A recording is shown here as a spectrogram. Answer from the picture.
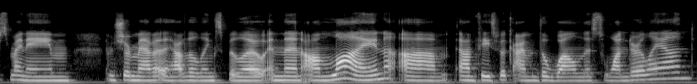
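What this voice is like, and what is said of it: Calm, smooth radio-style voice. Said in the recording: “your amazing radio voice ... I'm going to talk really chill and cool back ... I just feel so relaxed talking to you”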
